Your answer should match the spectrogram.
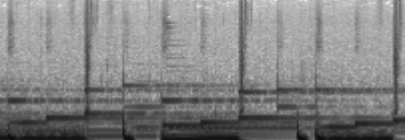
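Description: Background music: held notes that change in steps, over a sharp percussive beat.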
